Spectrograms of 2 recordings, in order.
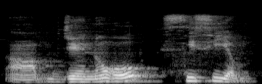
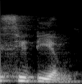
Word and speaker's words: Citium: Okay, from the Athenian schools, and at the Athenian schools founded by Zeno of Cesium. So see the pronunciation. It is not a Citium. It is a Cesium.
